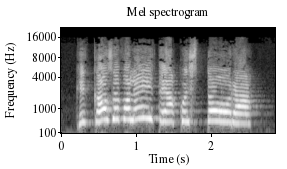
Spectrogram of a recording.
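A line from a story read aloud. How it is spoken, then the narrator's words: Irritated old man shouting. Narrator (Italian): un vecchino gridò tutto stizzito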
